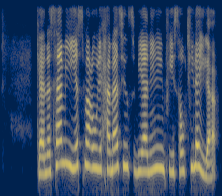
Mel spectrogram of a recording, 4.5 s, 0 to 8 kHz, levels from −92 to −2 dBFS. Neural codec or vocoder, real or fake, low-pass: autoencoder, 48 kHz, 128 numbers a frame, DAC-VAE, trained on Japanese speech; fake; 7.2 kHz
